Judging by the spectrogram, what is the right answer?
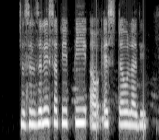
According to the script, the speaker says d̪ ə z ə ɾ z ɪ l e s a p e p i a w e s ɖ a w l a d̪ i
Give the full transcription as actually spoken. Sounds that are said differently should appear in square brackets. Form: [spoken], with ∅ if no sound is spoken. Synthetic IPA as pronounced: d̪ ə z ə [l] z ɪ l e s a p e p i a w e s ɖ a w l a d̪ i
